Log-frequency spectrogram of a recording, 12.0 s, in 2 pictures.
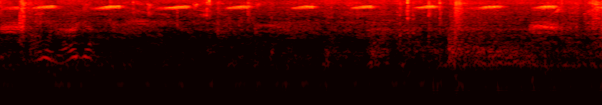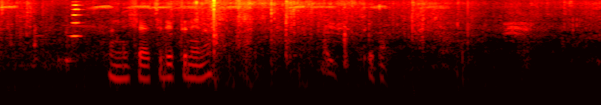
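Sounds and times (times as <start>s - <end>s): small bird calling: 0.0s - 7.3s.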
